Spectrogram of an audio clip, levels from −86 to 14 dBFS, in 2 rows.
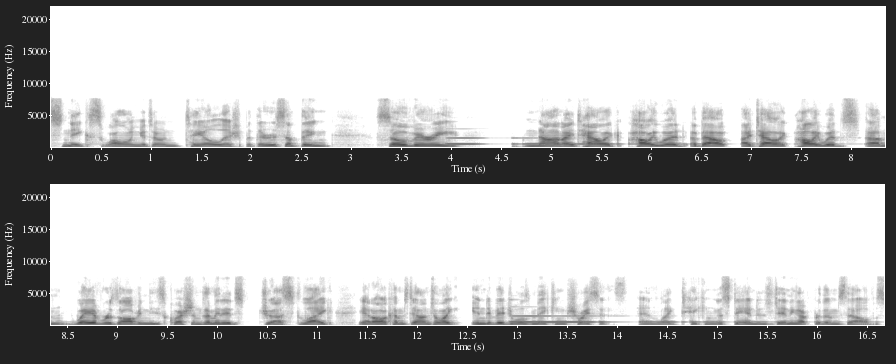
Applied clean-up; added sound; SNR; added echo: neural mask model RNNoise.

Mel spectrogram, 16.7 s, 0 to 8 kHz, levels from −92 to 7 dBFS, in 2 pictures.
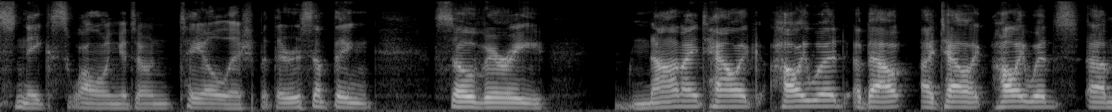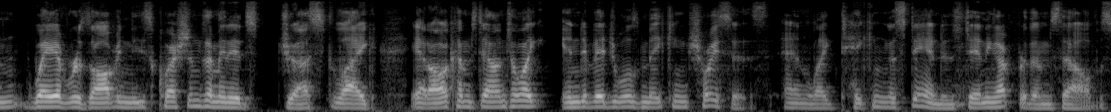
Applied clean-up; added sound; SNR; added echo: none; none; none; none.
